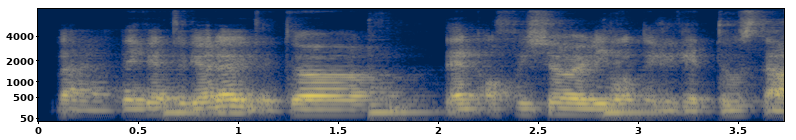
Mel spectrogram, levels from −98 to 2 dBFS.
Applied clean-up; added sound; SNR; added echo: neural mask model DeepFilterNet 3.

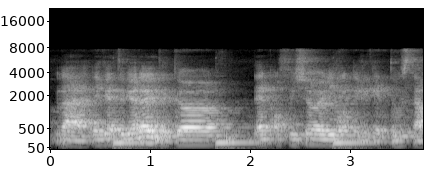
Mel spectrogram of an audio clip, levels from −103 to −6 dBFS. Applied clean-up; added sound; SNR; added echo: none; Piano; 13 dB; reverberation time 0.7 s.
